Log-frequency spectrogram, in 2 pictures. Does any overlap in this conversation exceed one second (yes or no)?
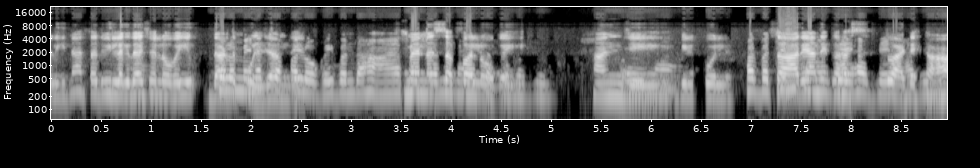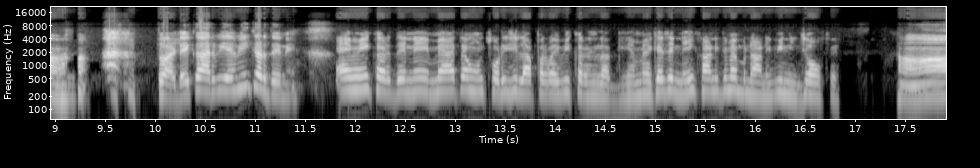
yes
